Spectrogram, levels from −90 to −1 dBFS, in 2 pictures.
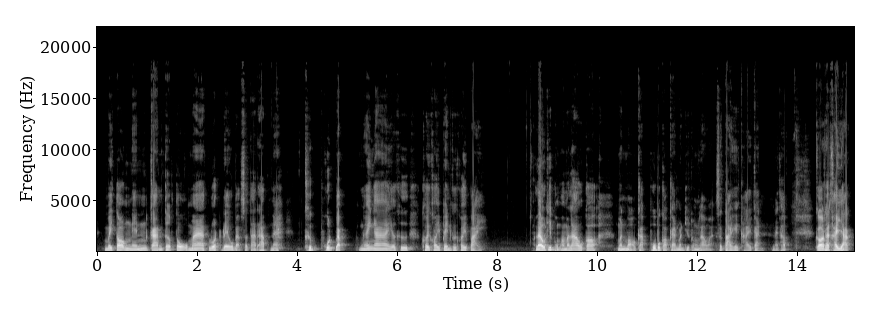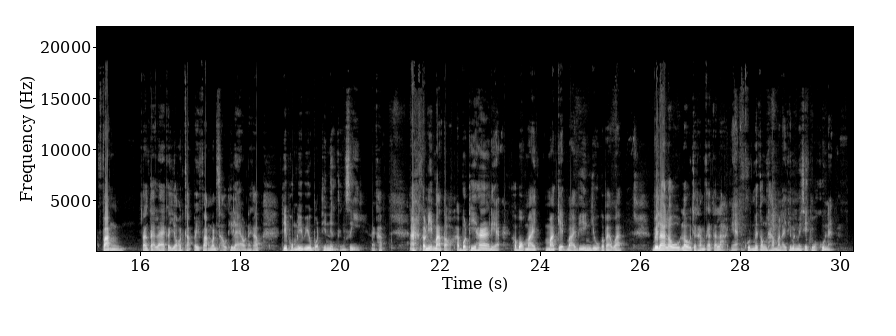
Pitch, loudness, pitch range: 125 Hz, -19 LUFS, 115-145 Hz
